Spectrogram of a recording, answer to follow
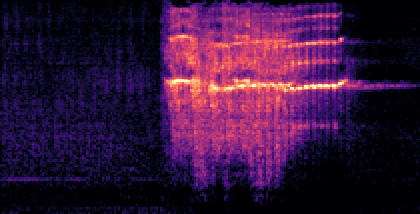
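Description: Firework fountain spraying sparks with a faint hiss. About one and a half seconds in, a loud, high whistle starts, holds one pitch for nearly two seconds with a fast flutter toward its end, then cuts off sharply.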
